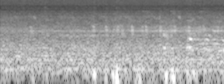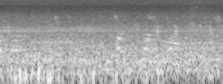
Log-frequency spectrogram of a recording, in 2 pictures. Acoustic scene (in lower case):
park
